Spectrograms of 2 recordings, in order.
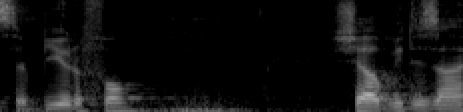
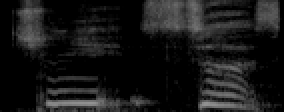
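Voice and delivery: "Jesus" said high and faint, first sound unformed; a hushed mimic of her first try; imitating the girl's first word; 10 semitones higher, 11 dB quieter than usual. Pastor mimics the deaf girl's first attempt at a word. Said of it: "Can you say Jesus?".

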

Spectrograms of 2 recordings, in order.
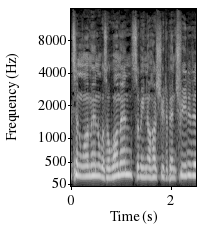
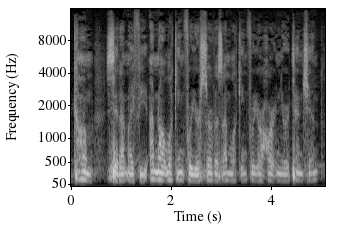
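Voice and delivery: gentle Jesus voice; 6 semitones lower, 5 dB quieter than usual. Acted. Preacher voicing Jesus inviting Martha to his feet, low and soft. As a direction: lower and softer, like a tender invitation.

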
